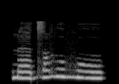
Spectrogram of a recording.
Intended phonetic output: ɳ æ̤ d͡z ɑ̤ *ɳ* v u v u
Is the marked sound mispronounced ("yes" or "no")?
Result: yes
